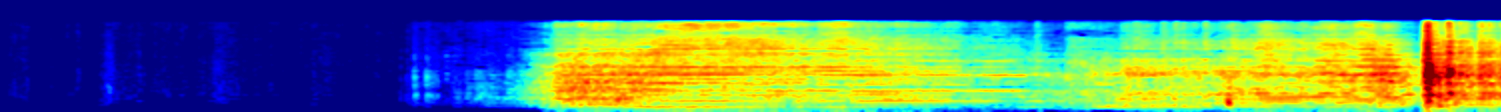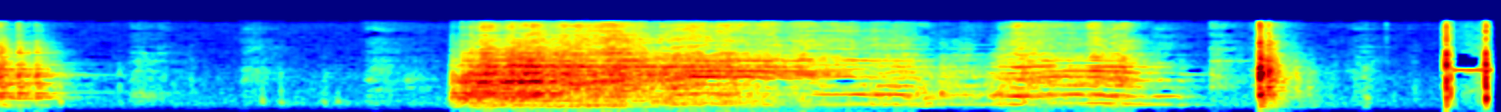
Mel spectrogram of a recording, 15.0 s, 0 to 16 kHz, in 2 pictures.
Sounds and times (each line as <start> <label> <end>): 2.6 rusty metal gate 14.2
